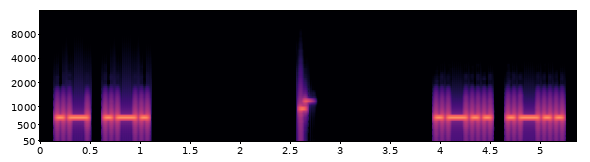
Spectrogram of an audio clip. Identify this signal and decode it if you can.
Morse code, heard as a keyed tone, about 20 wpm, 700 Hz. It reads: A R L L
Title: Top Two Letter Combinations in Words 20wpm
